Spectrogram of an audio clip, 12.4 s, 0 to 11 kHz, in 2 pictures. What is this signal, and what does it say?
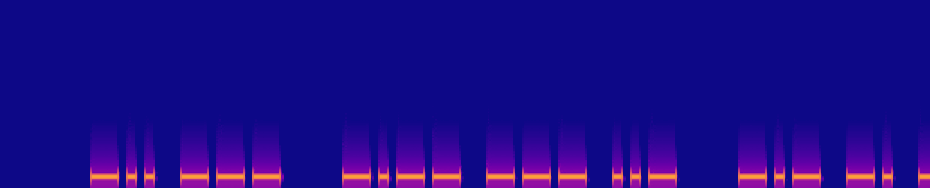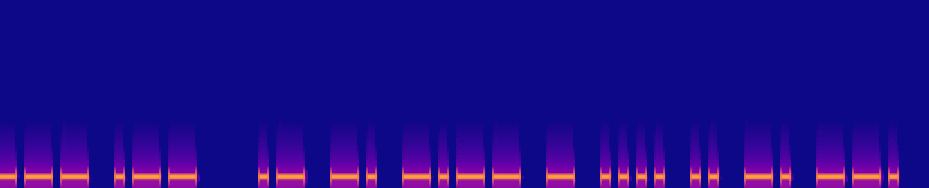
Morse code, heard as a keyed tone, about 20 wpm, 700 Hz. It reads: DO YOU KNOW ANYTHING
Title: Sentences from Top 1000 Words - Review Part 1 - 20wpm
